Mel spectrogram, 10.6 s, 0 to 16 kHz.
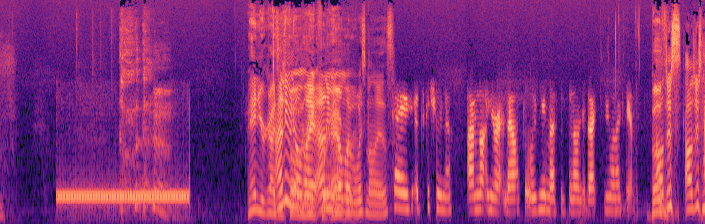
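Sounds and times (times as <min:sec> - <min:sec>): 
unanswered outgoing telephone call ringback tone: 0:00.8 - 0:01.8, 0:02.5 - 0:02.9
speech: 0:03.7 - 0:10.5.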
